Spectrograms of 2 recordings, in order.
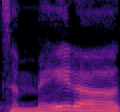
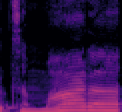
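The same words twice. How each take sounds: First: "Tomato" with a long a as in may; long-a pronunciation. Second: "Tomata" with a broad ah in the middle; broad-a pronunciation. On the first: Host kidding about name pronunciations, "Tomato" said tuh-MAY-tuh. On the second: Host kidding about name pronunciations, "Tomata" said tuh-MAH-tuh. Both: Shown as a demonstration. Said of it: "I am kidding".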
